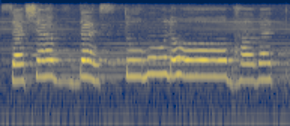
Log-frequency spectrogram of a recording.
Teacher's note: ದೀರ್ಘ ಲೋ ನಂತರ ಅವಗ್ರಹ ಇದ್ದ ಕಾರಣ ಅದನ್ನ ಸ್ವಲ್ಪ ದೀರ್ಘ ಹೇಳಬೇಕು ಲೋ ಭವತ್ ಭ ಮಹಾಪ್ರಾಣ ರಸ್ವ ಇದೆ ಕೊನೆಗೆ ಅರ್ಧ ತಕಾರ ಇದೆ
